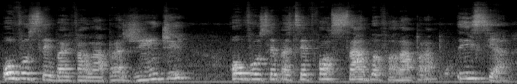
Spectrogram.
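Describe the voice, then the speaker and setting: Woman as a calm, motherly older woman in a storybook, echoey room. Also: fairly high pitch, measured pace, vocal fry, slight background noise, pitched above the performer's own voice. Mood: gentle. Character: older mother, gentle but firm. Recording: roomy, distant mic, faint ambience.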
